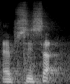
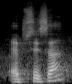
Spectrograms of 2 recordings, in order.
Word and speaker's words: abscissa: उसको हम बोलते हैं एब्सिसा। अब इसका प्रोनाउंसिएशन आप अलग कर सकते हैं, मैं ऐसा करता हूँ, ठीक है ना। ठीक है, एक्स एक्सिस के ऊपर जो पॉइंट्स हैं उसको हम कहते हैं एब्सिसा, ABSCISSA, ठीक है स्पेलिंग।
